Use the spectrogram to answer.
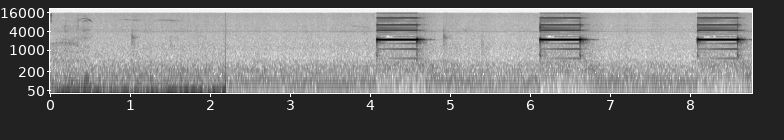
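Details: Three loud, high-pitched beeps about two seconds apart in a quiet room: audible alarm test of an Alaris 8015 PC unit (infusion pump) during preventative maintenance with the Alaris software tool.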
